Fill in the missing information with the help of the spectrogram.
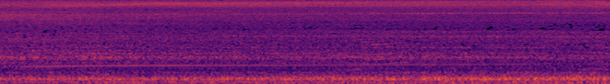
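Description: Vacuum cleaner running steadily, sucking the air out of a vacuum storage bag packed with stuffed toys, with a faint whine rising slowly in pitch.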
